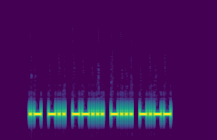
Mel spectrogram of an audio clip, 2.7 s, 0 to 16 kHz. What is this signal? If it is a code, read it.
Morse code, heard as a keyed tone, about 40 wpm, 700 Hz. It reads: AD7BY
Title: USA Call Signs - 3x Character Spacing - 40wpm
